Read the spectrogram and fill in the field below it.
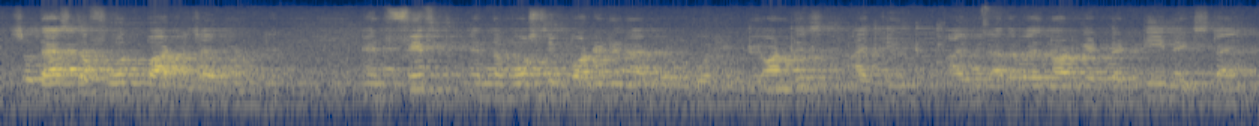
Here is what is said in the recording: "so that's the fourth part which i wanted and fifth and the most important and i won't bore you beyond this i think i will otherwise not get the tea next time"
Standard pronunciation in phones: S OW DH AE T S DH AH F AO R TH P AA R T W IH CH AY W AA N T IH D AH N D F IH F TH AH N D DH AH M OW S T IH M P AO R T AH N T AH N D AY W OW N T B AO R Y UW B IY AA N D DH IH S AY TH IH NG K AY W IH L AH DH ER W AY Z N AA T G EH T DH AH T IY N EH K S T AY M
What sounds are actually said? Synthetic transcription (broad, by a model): S OW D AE T S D AH F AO R T P AA R T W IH CH AY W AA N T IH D AH N D F IH F T AH N D AH M OW S T IH M P AO R T AH N T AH N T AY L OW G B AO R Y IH B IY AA N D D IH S AY T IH NG K AY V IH L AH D ER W AY Z N AA T G EH T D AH T IY N EH K S T AY M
